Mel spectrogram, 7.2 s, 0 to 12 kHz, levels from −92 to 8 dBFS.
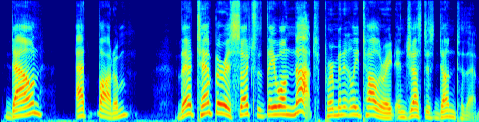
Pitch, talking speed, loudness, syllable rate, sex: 185 Hz, 140 wpm, -17 LUFS, 4.8 syllables/s, male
